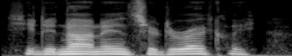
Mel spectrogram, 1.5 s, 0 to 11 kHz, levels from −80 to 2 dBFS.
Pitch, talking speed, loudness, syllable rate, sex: 135 Hz, 205 wpm, -16 LUFS, 6.7 syllables/s, male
